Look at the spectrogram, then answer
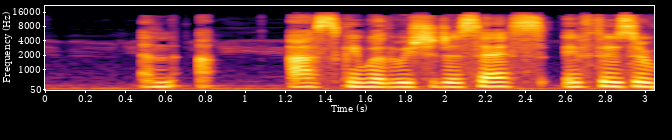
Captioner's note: speaking french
